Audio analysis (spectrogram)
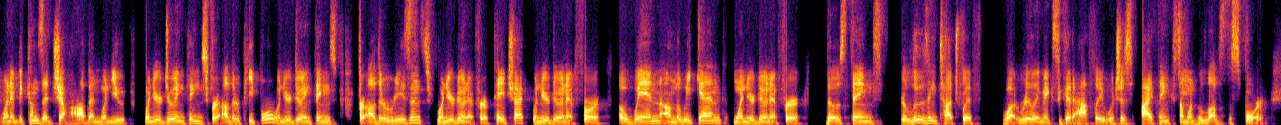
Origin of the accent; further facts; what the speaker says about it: Oakland, California, United States; moved away; born and raised in the Bay Area. Oakland, California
